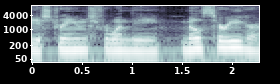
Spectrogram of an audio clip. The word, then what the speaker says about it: Milcery: used to do the streams for when the Milcery or Milkery, however you pronounce it.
